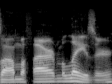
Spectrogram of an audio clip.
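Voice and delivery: normal talking voice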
